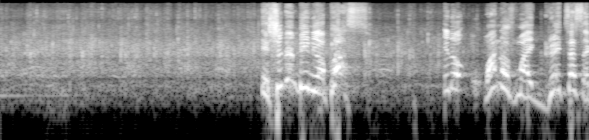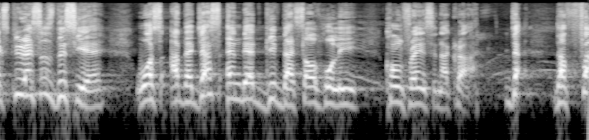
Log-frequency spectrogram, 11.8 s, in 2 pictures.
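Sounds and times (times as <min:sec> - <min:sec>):
crowd clapping: 0:00.0 - 0:06.5
speech: 0:02.6 - 0:03.8, 0:04.4 - 0:11.7.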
